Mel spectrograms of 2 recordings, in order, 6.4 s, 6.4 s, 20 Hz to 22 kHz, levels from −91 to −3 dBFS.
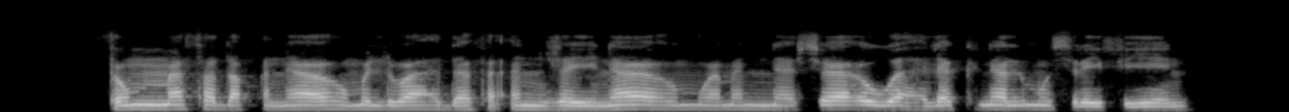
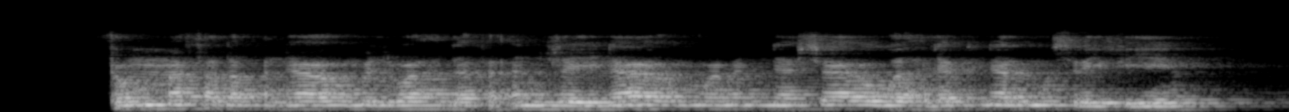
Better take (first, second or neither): first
